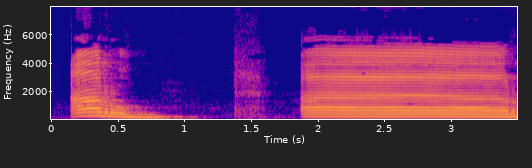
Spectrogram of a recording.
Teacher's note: Lepas tu kita nak matikan dengan huruf dad. Huruf dad ni tepi lidah menyentuh gigi gerham atas.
